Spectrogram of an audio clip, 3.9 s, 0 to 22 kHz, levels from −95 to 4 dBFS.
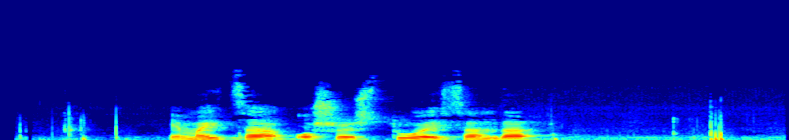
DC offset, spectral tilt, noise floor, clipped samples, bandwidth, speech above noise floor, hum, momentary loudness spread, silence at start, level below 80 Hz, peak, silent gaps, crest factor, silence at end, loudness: under 0.1%; -7 dB/octave; -57 dBFS; under 0.1%; 8.8 kHz; 37 dB; none; 16 LU; 0.85 s; -66 dBFS; -4 dBFS; none; 18 dB; 0.35 s; -21 LUFS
